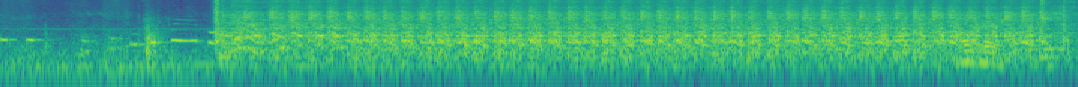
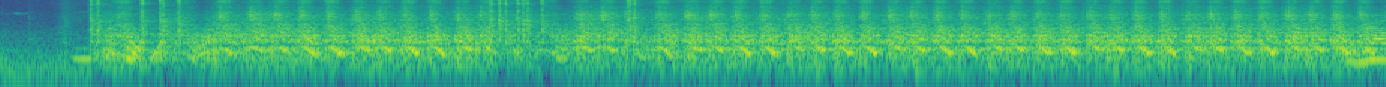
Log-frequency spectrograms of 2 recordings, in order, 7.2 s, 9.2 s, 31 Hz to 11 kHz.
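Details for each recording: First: 1970 Opel GT barn find, sitting about 30 years, wet compression test while cranking: even steady starter cranking about three turns a second, no firing; cylinder reads 110 psi. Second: 1970 Opel GT barn find, sitting about 30 years, compression test while cranking: even starter chug about three times a second; this cylinder reads 115 psi, good (another read only 75); normal cranking compression.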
